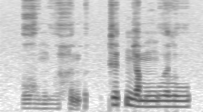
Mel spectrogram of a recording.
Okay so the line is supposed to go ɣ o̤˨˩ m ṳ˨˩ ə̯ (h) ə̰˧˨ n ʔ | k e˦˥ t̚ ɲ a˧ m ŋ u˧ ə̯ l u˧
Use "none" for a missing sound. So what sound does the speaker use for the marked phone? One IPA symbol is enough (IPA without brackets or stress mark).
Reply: h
